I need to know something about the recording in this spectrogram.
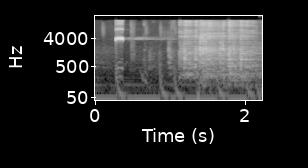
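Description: A linebacker strikes a one-man blocking sled: a sharp hit about a third of a second in with a brief high ring after it, then a rush of noise near the end as the rep is finished.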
